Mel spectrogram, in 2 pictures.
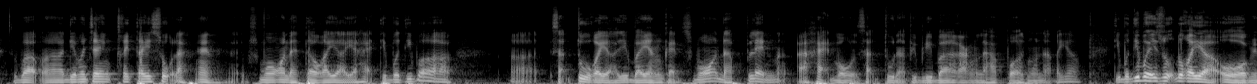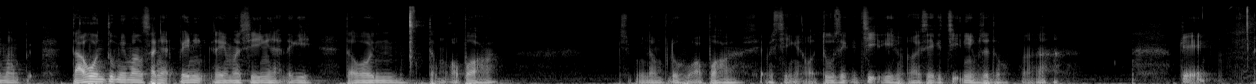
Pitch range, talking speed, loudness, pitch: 85-105 Hz, 165 wpm, -24 LUFS, 90 Hz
